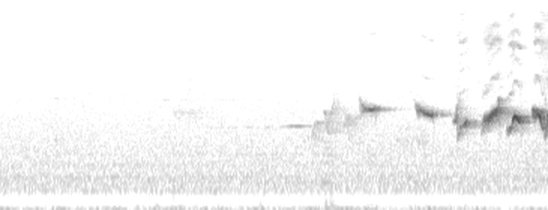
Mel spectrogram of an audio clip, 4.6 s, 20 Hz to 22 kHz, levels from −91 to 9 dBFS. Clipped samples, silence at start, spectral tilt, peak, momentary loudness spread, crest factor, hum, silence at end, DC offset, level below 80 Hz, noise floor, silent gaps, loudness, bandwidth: under 0.1%; 3 s; 3 dB/octave; -16 dBFS; 16 LU; 22 dB; none; 0 s; under 0.1%; -82 dBFS; -70 dBFS; none; -33 LUFS; 18 kHz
